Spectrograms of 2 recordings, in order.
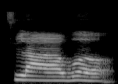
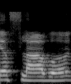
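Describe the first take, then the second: First: "Flower" stretched out slowly; very slow model. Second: Said in the usual way. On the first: Shown as a demonstration. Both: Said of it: "saying it in a very slow manner".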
